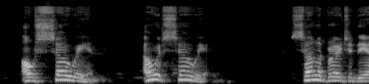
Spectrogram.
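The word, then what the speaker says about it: Samhain: It began over 2,000 years ago with the Celtic festival Sam Hayne or pronounced oh so in oh so in celebrated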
